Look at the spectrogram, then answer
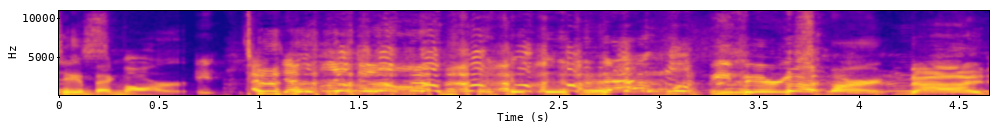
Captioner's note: group laughing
